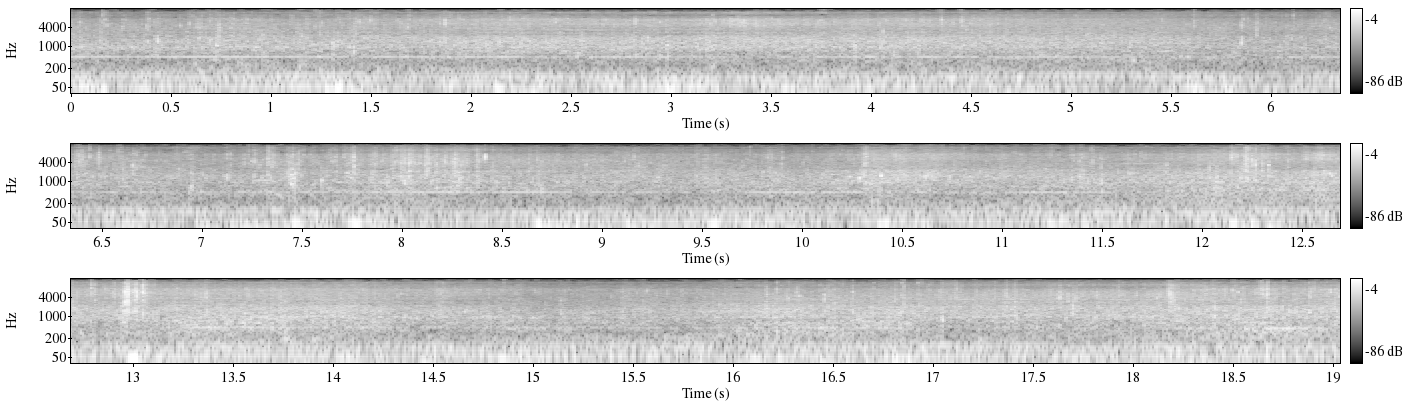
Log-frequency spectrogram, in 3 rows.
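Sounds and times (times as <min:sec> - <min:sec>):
faint steady hum: 0:00.0 - 0:19.0
sea waves washing: 0:00.0 - 0:19.0.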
